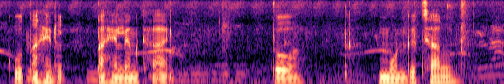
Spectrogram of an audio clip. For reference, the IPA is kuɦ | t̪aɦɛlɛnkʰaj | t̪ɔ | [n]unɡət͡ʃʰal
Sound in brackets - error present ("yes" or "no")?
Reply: yes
